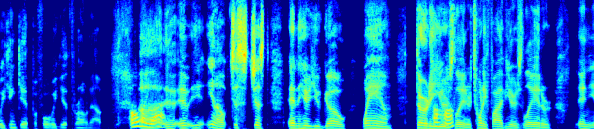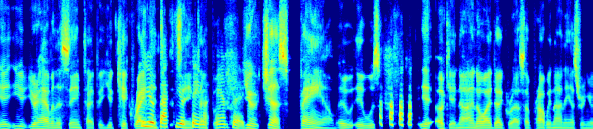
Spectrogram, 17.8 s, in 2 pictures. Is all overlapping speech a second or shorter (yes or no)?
no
